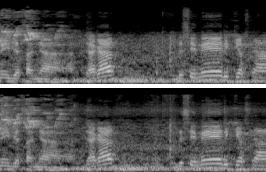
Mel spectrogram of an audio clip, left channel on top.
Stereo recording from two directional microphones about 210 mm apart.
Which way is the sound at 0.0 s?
20° left (ahead or behind).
